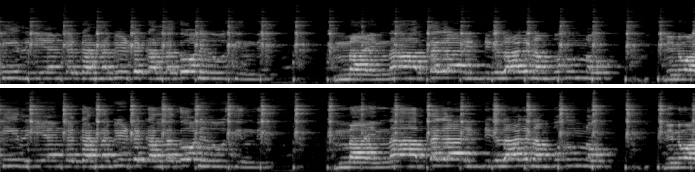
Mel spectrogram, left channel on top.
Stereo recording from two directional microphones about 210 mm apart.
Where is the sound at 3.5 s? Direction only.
10° right (ahead or behind).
